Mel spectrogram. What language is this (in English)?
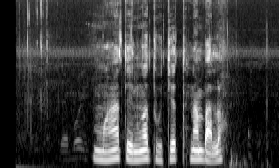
Kalenjin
